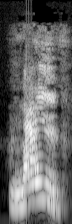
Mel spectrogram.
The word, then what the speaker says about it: knife: নাও, KNOT, নট, KNIFE, নাইফ। আমি কিন্তু কে নাইফ কিংবা ক নাইফ এই ধরনের কিন্তু ভাষা বলিনি, শুধু নাইফ বলছি। তার মানে কে এর পরে এন থাকলে কেটা কি হয়ে যায়? বাদ হয়ে যায়।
